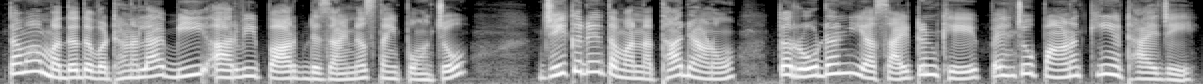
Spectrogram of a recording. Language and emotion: Sindhi, neutral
